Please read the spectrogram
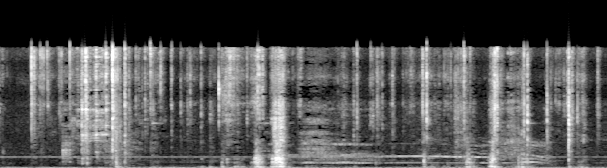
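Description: Metal clicks and knocks as a washing machine motor's shaft and its tight-fitting parts are handled and pressed together by hand, the loudest a pair of knocks about two and a half seconds in. A rooster crows in the background from about three and a half to five seconds in.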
